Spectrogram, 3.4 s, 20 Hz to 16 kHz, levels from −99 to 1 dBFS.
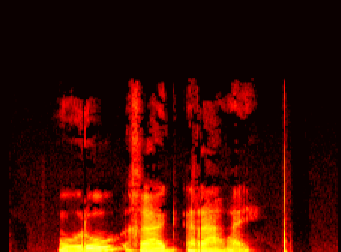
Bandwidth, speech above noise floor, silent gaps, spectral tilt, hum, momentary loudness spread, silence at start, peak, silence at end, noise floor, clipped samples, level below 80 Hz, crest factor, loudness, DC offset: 10.5 kHz; 46 dB; none; -8.5 dB/octave; none; 13 LU; 0.6 s; -2 dBFS; 0.55 s; -65 dBFS; under 0.1%; -52 dBFS; 20 dB; -21 LUFS; under 0.1%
